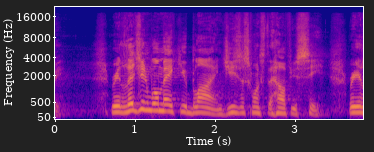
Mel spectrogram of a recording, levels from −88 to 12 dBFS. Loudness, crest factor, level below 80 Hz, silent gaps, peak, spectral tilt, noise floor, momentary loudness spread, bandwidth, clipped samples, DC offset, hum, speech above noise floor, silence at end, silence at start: -22 LUFS; 20 dB; -72 dBFS; none; -4 dBFS; -4 dB/octave; -50 dBFS; 15 LU; 18 kHz; under 0.1%; under 0.1%; none; 27 dB; 0 s; 0 s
